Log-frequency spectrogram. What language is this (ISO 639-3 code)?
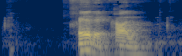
kur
